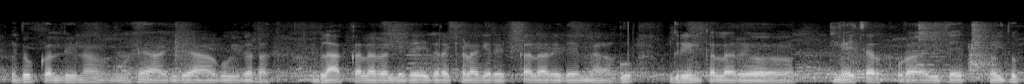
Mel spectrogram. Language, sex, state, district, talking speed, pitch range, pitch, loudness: Kannada, male, Karnataka, Bijapur, 125 wpm, 95-105 Hz, 100 Hz, -16 LUFS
